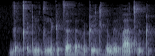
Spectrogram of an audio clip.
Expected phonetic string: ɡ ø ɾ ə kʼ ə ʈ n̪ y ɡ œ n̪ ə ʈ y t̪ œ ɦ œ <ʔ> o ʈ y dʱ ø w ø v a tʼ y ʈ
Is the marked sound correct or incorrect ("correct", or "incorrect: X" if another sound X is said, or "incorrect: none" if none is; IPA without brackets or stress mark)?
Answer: incorrect: ɦ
